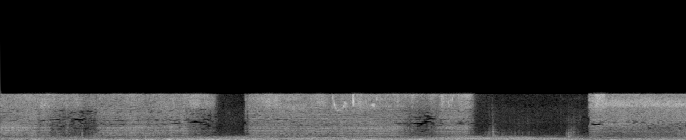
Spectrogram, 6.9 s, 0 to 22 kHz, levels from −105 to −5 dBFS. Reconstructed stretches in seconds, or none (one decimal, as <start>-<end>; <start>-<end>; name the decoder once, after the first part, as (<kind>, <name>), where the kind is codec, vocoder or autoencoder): 3.4-4.1 (vocoder, Vocos)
